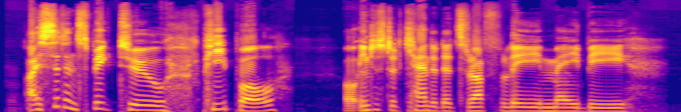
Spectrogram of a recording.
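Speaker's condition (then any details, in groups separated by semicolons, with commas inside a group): No condition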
